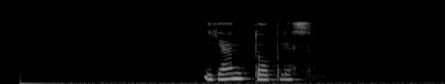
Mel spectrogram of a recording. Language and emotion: Russian, neutral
